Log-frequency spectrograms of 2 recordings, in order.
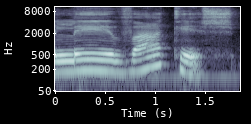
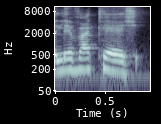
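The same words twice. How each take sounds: First: "Levakesh" very slowly as le-va-kesh; syllable by syllable. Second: Said in the usual way. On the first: Shown as a demonstration. Teacher recalling the verb for students, syllable by syllable. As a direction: space out each syllable of "Levakesh". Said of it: "o verbo é o quê?".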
